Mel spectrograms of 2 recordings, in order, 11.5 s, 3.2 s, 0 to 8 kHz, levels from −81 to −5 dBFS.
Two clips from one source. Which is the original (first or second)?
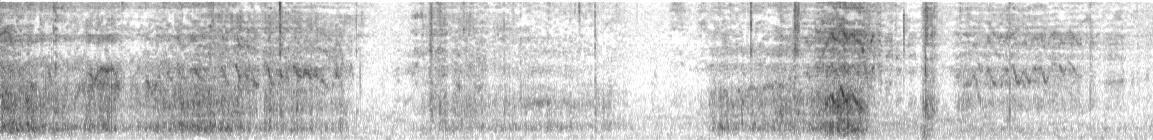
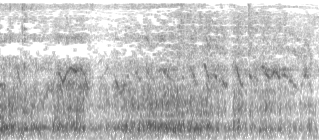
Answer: second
